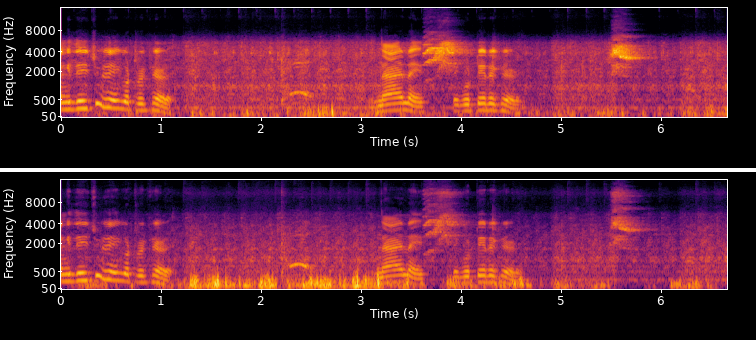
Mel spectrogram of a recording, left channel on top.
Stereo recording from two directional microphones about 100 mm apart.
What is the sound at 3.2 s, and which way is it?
Speech, 20° right (ahead or behind).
